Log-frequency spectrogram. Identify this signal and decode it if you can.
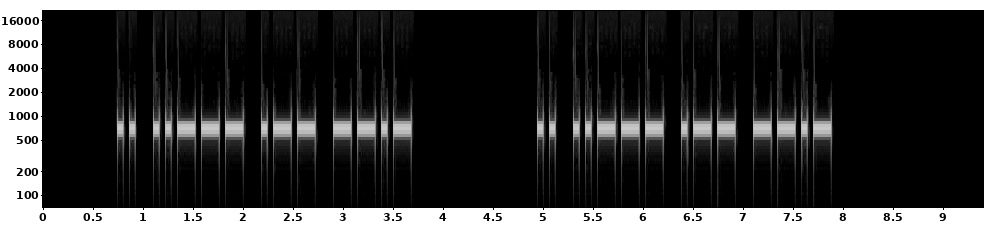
Morse code, heard as a keyed tone, about 20 wpm, 700 Hz. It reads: I2WQ I2WQ
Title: DXCC-100 Call Signs - 4 Characters - Repeated 2x - 20wpm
